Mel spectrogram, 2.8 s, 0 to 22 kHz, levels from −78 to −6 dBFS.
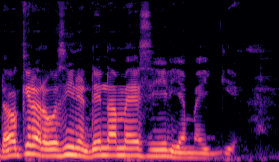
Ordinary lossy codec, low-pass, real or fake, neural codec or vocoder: none; none; real; none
